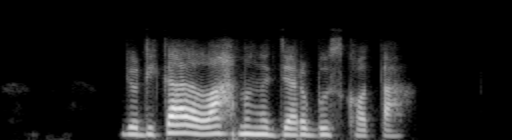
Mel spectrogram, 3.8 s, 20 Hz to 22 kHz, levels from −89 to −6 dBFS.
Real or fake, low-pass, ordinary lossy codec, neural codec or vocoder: fake; 7.2 kHz; Opus, 16 kbps; codec, 16 kHz, 0.7 kbps, FocalCodec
